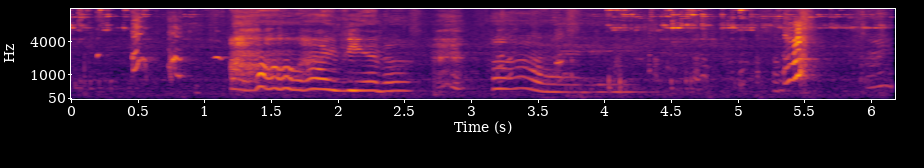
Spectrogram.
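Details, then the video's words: Playful Cavalier King Charles Spaniel puppies, blenheim coloured, from a five-pup litter born to Paris and Spike, indoors in their pen: loud drawn-out wavering whines that slide downward, a second shorter whine, then a sharp yelp near the end. "Cavalier Puppies Livestream: Playing, Barking, and Learning"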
